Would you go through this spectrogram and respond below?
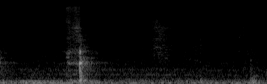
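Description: A knife chops an onion on a cutting board, with one clear sharp cut followed by a couple of softer taps, close but faint over a quiet room hum.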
